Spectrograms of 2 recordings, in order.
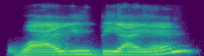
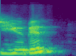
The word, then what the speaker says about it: Yubin: on my screen I don't know if I'm pronouncing her name right y-u-b-i-n okay and we'll find out so my name is yubin yubin I currently work at Westchester Medical Center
